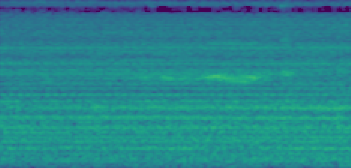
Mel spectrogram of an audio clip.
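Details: Woodturning a resin Christmas bell with a carbide chisel on the lathe: a steady hissing scrape with no chatter rhythm. The carbide tip is scraping on top rather than cutting cleanly.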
